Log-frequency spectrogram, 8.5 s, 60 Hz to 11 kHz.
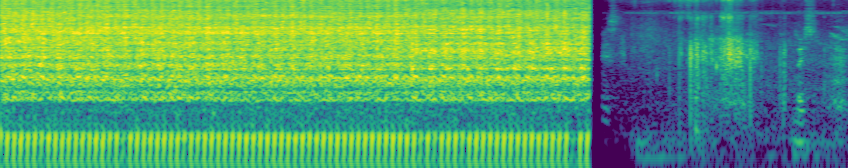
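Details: Honda PCX scooter with Yamaha Aerox pulley, after 6000 km, idling after CVT wash to dry the open CVT: steady even putter about 214 beats a minute until switched off; smooth healthy idle.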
